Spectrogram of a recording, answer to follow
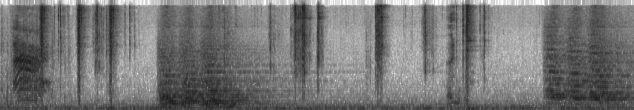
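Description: A string of pistol shots, sharp cracks in irregular groups of one to three, over film background music; the gun is being fired until it runs out of bullets.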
